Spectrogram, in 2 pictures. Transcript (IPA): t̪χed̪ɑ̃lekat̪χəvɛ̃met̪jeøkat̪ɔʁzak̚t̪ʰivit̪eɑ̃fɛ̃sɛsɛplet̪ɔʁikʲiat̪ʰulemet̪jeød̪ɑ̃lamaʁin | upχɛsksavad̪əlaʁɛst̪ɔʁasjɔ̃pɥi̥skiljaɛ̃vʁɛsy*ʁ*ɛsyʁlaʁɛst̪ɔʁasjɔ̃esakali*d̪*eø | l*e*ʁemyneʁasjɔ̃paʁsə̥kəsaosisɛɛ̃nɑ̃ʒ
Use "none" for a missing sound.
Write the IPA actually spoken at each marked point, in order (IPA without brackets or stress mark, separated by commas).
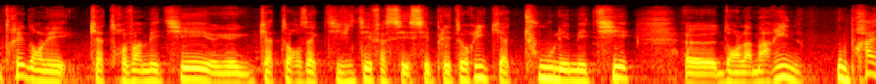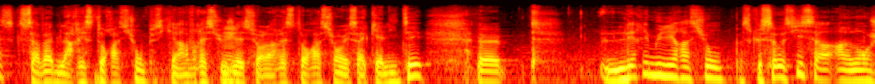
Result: ʒ, t̪, e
